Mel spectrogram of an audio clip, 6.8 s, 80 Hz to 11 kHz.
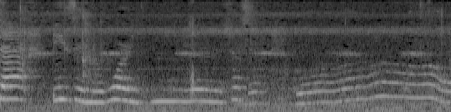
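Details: A 3-year-old male Eclectus parrot on its owner's shoulder, coaxed to repeat it, makes its robotic sound: warbling tones that slide up and down in pitch, with a person's voice and a steady background hum.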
